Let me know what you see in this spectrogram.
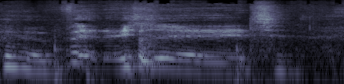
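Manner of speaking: mock battle cry, slow, drawn-out and high.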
